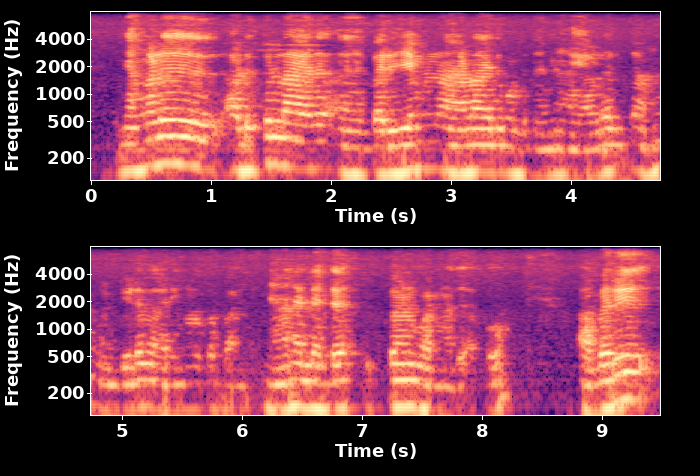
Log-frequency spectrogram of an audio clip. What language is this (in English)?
Malayalam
